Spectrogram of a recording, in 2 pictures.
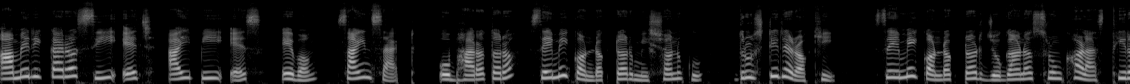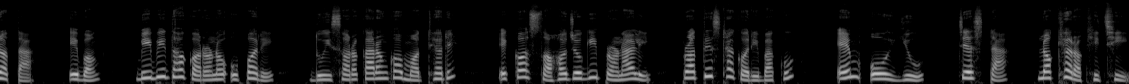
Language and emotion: Odia, neutral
